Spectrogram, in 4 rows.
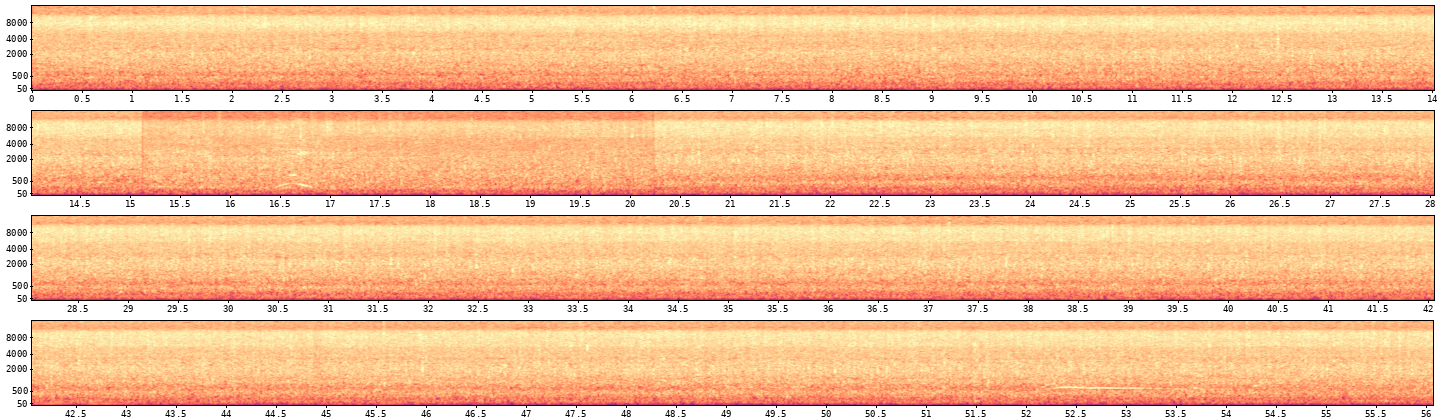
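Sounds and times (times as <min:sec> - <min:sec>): running water flowing: 0:00.0 - 0:56.0.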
